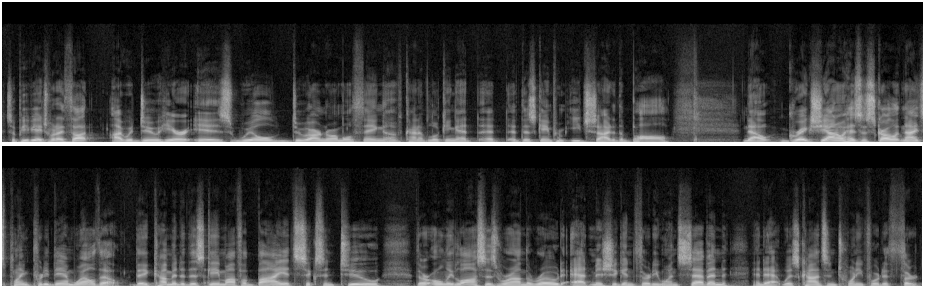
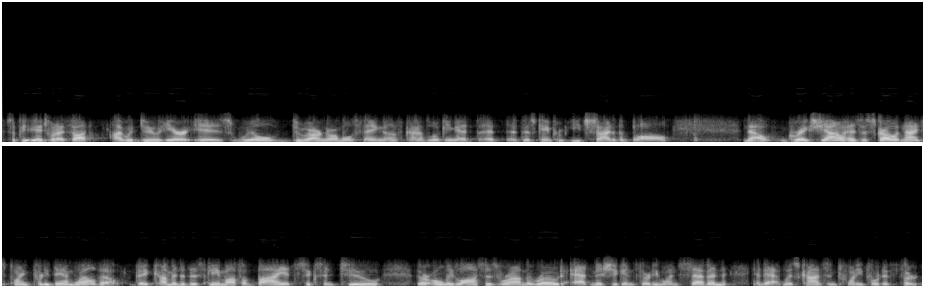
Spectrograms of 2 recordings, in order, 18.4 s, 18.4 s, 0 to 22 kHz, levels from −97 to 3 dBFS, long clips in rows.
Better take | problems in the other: first | phone-call audio; poor line; nothing above 3.5 kHz

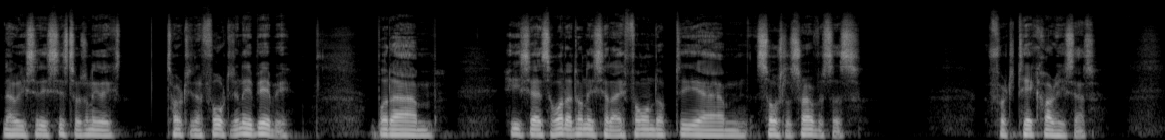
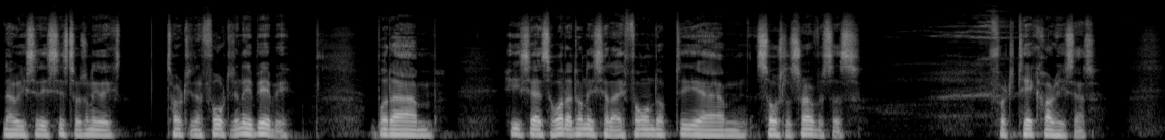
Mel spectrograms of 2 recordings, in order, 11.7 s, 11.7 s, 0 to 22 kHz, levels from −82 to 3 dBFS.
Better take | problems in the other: first | clattering dishes; faint; from 9 to 10 s; peak 15 dB below the speech

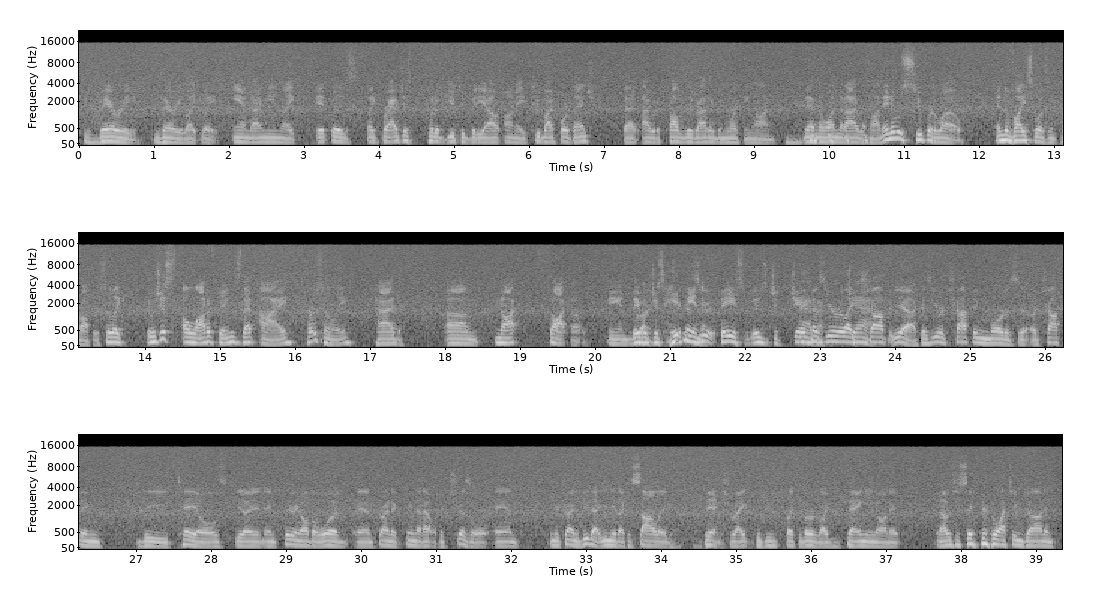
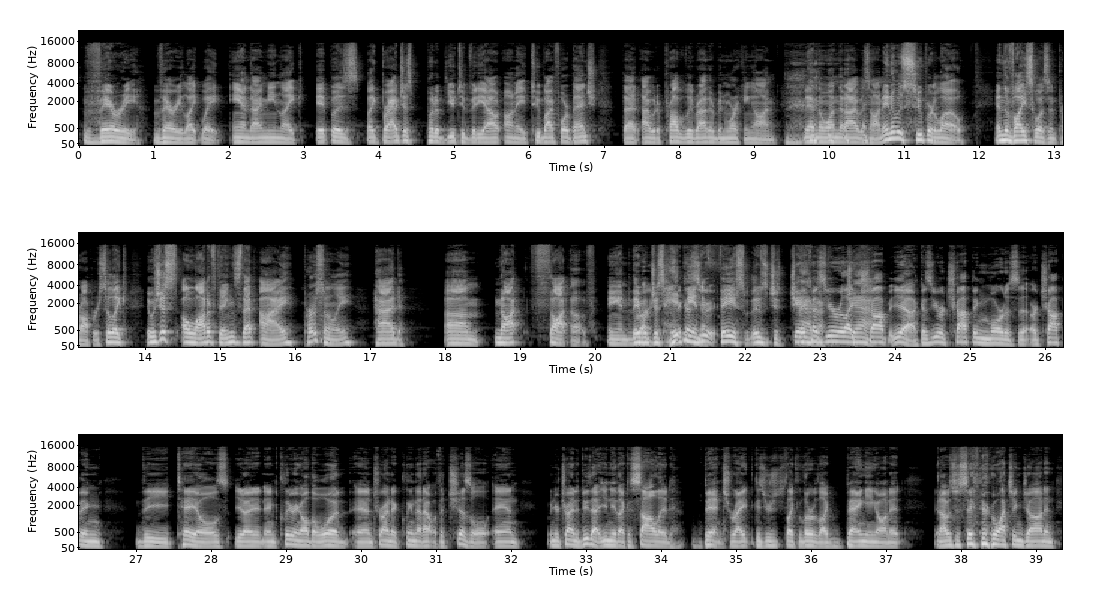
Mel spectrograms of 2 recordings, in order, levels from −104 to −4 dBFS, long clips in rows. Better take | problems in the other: second | hiss; loud; throughout; 6 dB below the speech

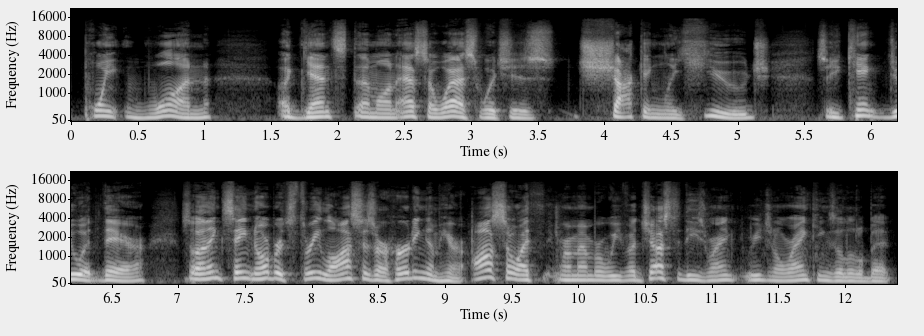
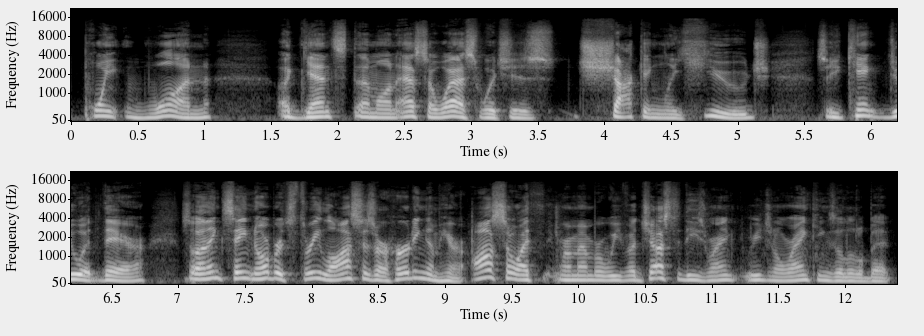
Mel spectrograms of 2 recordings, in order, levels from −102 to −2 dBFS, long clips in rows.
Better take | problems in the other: neither | none

